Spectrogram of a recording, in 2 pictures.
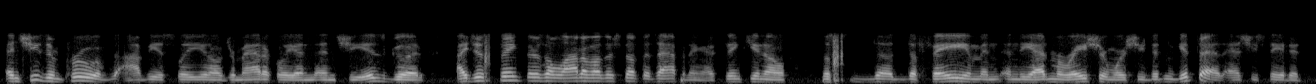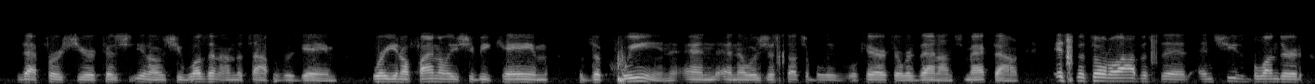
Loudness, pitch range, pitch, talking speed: -29 LUFS, 110-130 Hz, 115 Hz, 195 wpm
